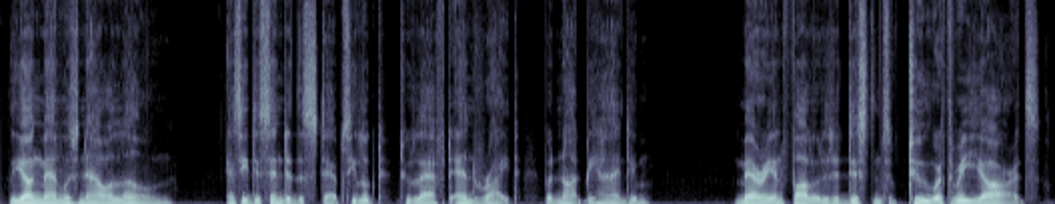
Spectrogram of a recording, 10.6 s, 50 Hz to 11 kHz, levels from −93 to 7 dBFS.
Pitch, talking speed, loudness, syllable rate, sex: 130 Hz, 175 wpm, -20 LUFS, 5.0 syllables/s, male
